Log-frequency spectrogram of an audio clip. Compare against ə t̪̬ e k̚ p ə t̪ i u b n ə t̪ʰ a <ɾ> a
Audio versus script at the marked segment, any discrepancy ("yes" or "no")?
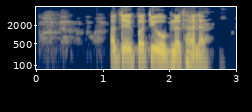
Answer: yes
